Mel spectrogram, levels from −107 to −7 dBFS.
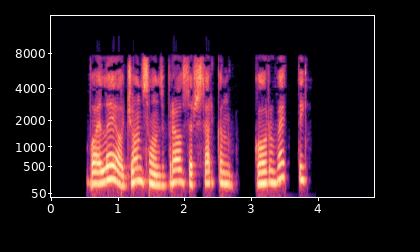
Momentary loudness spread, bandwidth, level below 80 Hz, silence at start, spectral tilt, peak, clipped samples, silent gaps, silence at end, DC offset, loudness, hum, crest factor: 9 LU; 7.8 kHz; -56 dBFS; 0.55 s; -5 dB/octave; 0 dBFS; under 0.1%; 2.83-3.06 s; 1 s; under 0.1%; -14 LUFS; none; 14 dB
